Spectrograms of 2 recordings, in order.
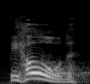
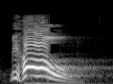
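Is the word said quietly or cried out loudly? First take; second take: quietly; cried out. First: The word is said in a calm, quiet voice. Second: The word is cried out in a loud voice. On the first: The speaker calls it wrong. "I don't think he said it that way" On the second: The speaker calls it right. "And he cried it out"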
